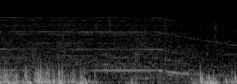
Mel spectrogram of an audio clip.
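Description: A distant engine hum over a low rumble, with a steady tone that drops in pitch near the end, as of a vehicle passing.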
